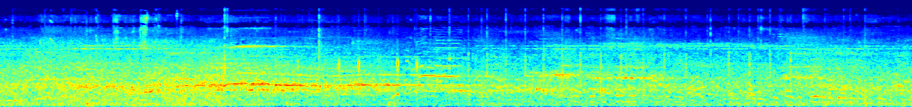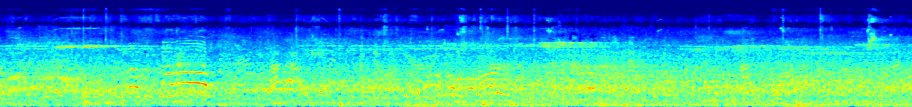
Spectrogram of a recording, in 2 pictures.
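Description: A large echoing hall fills with the steady murmur of a crowd.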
